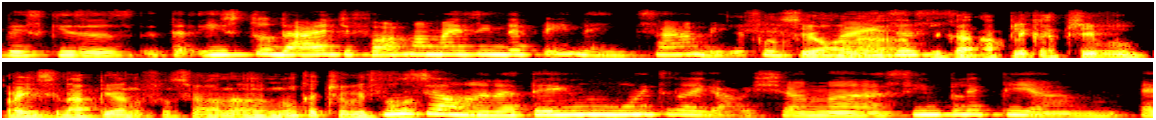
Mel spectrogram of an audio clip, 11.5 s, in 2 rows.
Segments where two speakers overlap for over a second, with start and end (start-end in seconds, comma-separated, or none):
3.6-5.0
